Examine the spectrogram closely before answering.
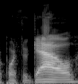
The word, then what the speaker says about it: Portugal: out of there um or portugal as it's actually pronounced um but i say it like an american sometimes uh so yeah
